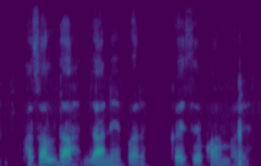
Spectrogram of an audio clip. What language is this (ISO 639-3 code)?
mag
